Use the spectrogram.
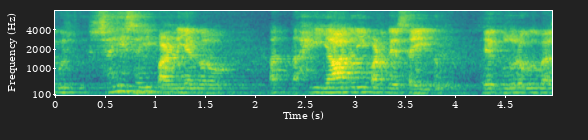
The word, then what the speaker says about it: التحیات: میں نے کہا آپ پڑھیں میرے پیچھے پیچھے التحیات التحیات التحیات، میں پیچھے لگ گیا انہوں نے، وہ بھی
